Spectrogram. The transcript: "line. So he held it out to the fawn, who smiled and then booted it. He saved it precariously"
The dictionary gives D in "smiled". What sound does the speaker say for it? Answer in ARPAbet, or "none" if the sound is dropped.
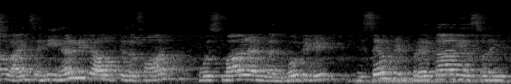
none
